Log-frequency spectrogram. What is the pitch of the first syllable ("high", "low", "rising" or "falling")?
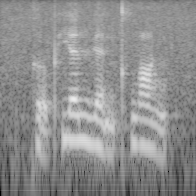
low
